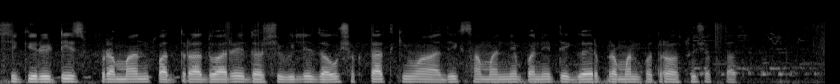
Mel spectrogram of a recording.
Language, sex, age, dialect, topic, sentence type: Marathi, female, 18-24, Varhadi, banking, statement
